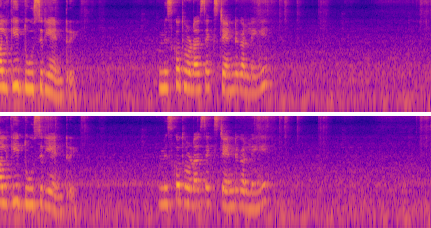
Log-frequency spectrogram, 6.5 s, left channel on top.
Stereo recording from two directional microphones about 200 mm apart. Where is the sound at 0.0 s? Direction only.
40° left (ahead or behind).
